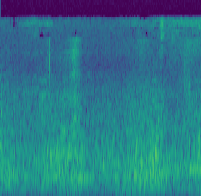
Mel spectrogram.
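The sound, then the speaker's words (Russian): Helicopter noise from a helicopter flying by: a steady, broad droning rumble of rotor and engine that holds an even loudness throughout, with no talk. “такой шум, вот, и шум вертолета.”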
